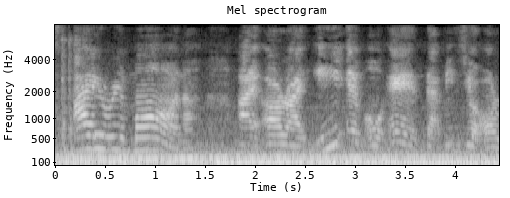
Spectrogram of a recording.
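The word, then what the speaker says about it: irie mon: It is spelled Y-E-A-H-M-O-N. Yaman, that means yes. If you're feeling good, it's Irimon.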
